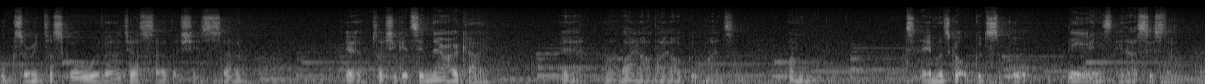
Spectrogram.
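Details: Adult speaker; ordinary speech.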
